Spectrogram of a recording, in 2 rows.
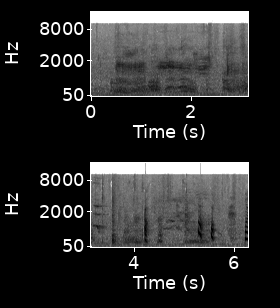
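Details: Poodle puppies playing outdoors in chilly rain on 11/4/10 after going out to potty; a low, rough growling rumble for about two seconds, then short sharp yips toward the end, with steady rain patter and a woman talking.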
